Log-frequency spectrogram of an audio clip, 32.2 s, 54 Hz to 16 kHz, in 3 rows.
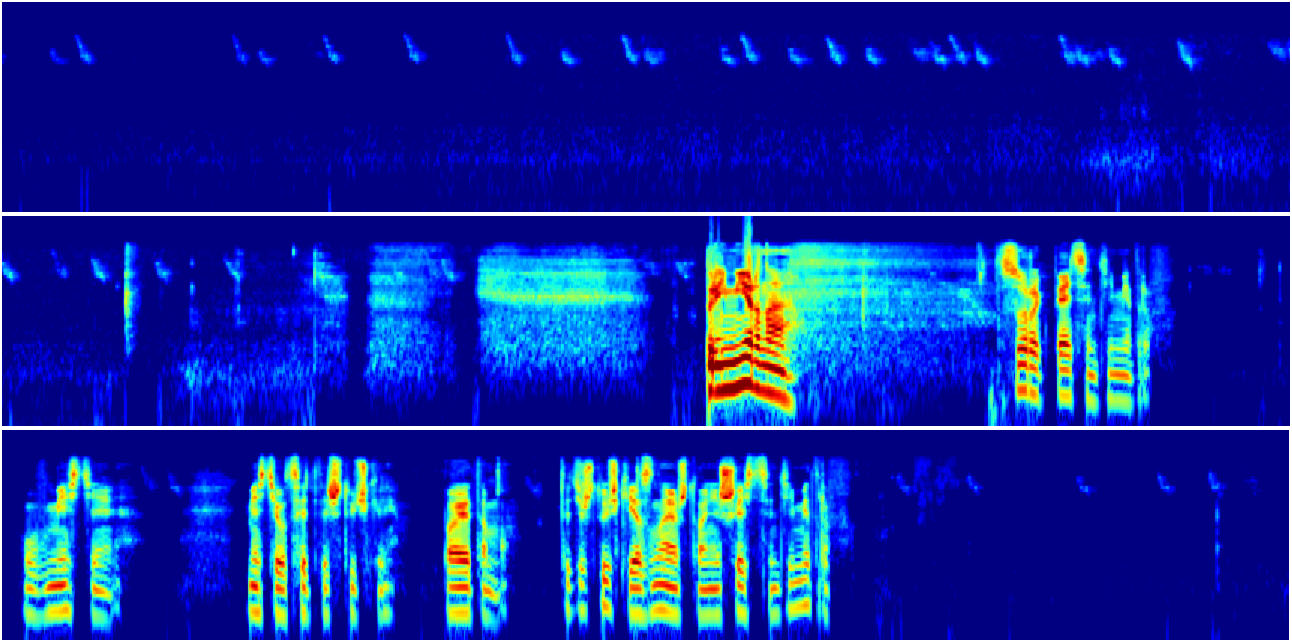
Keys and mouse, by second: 25.7 shift+middle click, 26.8-27.8 shift+middle drag.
